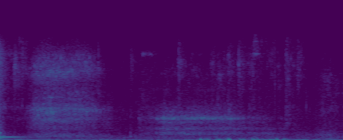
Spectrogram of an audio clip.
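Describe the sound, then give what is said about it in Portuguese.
A single slow, deep breath, the first of three deep breaths: a soft, airy inhale followed by a longer, steady exhale, fairly quiet, with no talking. “Quando você estiver pronto, faça três respirações bem profundas.”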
